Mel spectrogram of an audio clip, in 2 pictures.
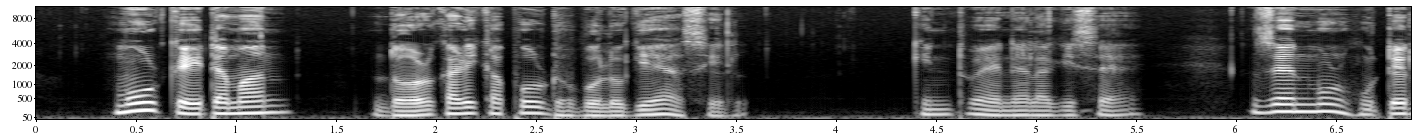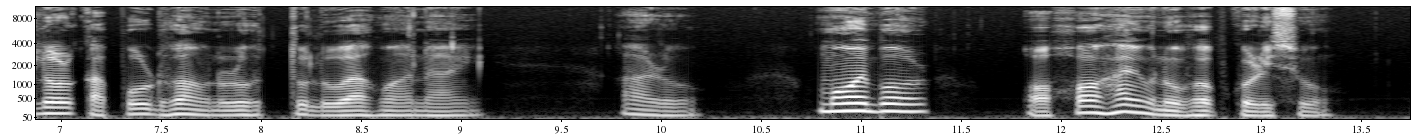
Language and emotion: Assamese, sad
